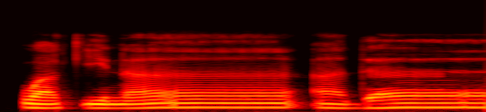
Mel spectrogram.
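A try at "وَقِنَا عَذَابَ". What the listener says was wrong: Hanya kepanjangan hati-hati. Waqina adaban.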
